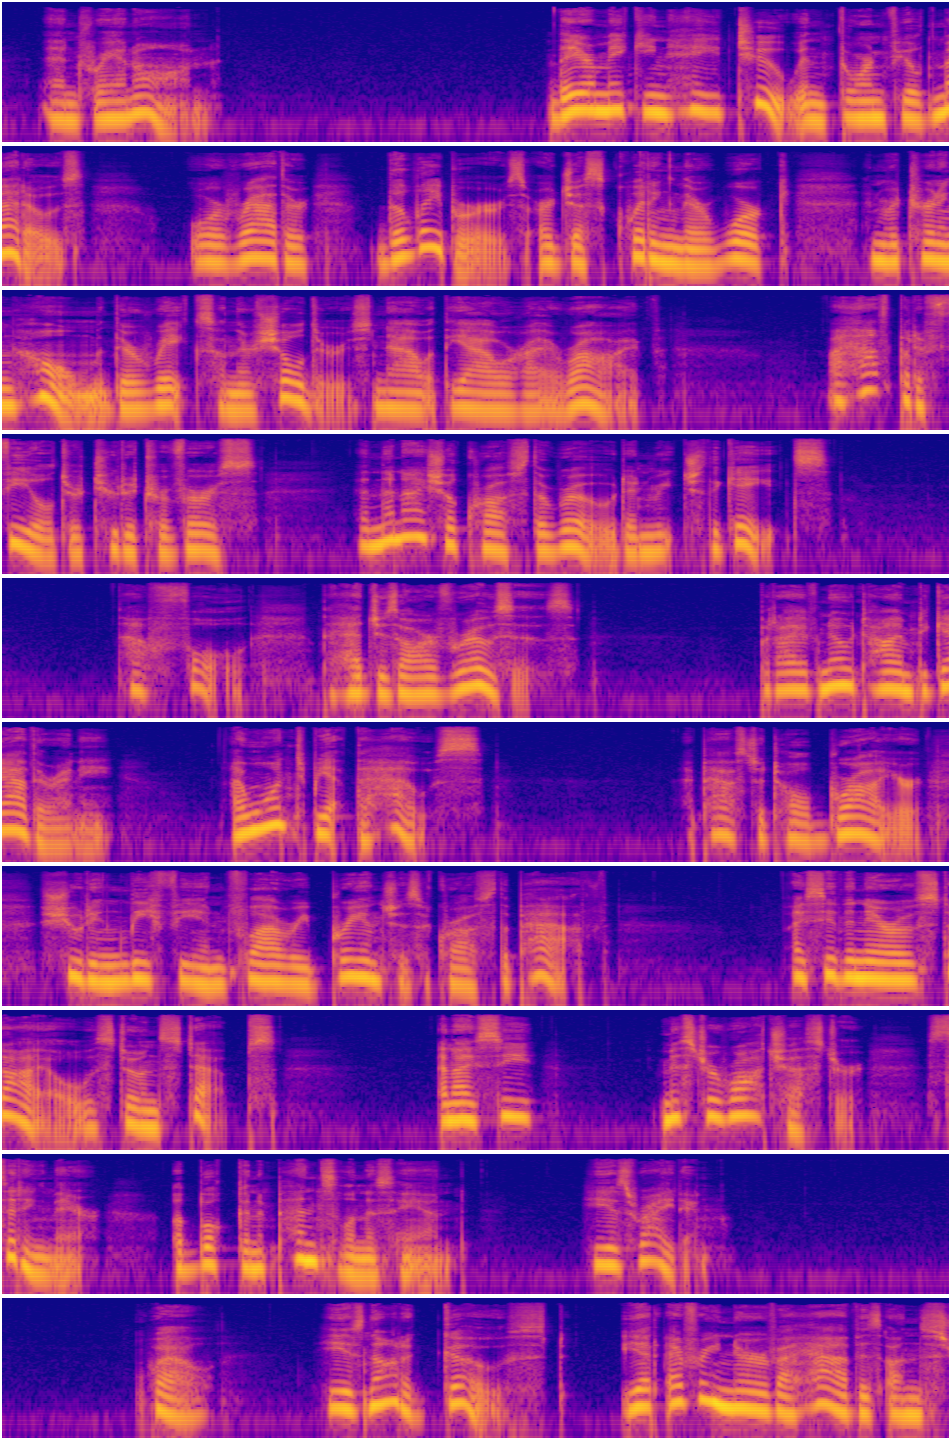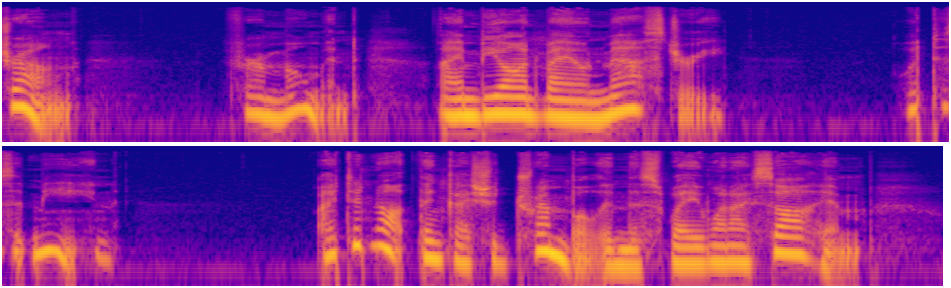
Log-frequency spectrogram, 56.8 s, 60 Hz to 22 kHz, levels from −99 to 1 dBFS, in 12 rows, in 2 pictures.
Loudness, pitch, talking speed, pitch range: -22 LUFS, 170 Hz, 165 wpm, 140-210 Hz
